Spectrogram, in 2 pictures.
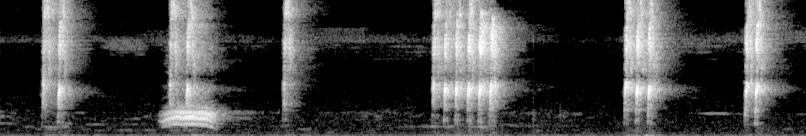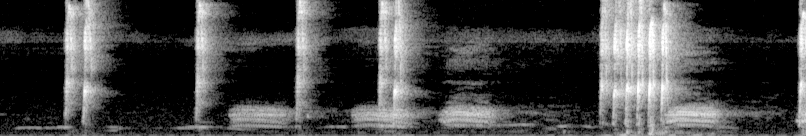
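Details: Squirrel chirping loudly, recorded at very close range: sharp, high, clipped chirps in irregular bursts, about a dozen in eight seconds, a few lower buzzy notes between them, with a quiet background.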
